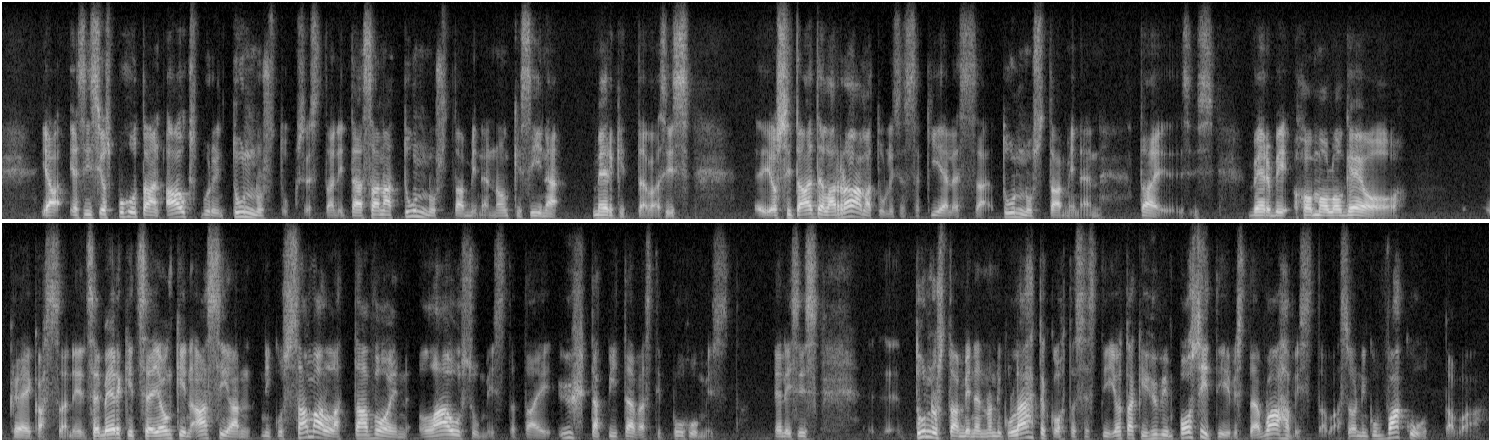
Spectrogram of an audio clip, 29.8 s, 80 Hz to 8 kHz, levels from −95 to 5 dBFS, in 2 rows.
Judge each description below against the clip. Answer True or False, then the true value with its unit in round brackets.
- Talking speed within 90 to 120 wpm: True (115 wpm)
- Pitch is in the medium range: True (150 Hz)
